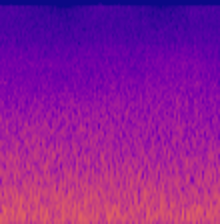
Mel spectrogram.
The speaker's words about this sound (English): Listen to the waves and allow the fear to dissipate.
